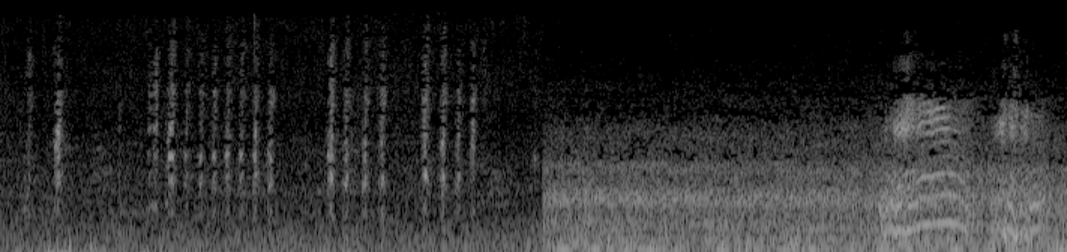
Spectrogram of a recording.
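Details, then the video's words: Domestic cat chattering on spotting a bird or insect it cannot reach: quick bursts of clipped, stuttering 'ekekek' clicks in groups, then a louder stretch with a couple of rising, wavering meow-like calls near the end over steady background hum. "Cats Ekekekeke Compilation - Cats chattering at birds!"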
